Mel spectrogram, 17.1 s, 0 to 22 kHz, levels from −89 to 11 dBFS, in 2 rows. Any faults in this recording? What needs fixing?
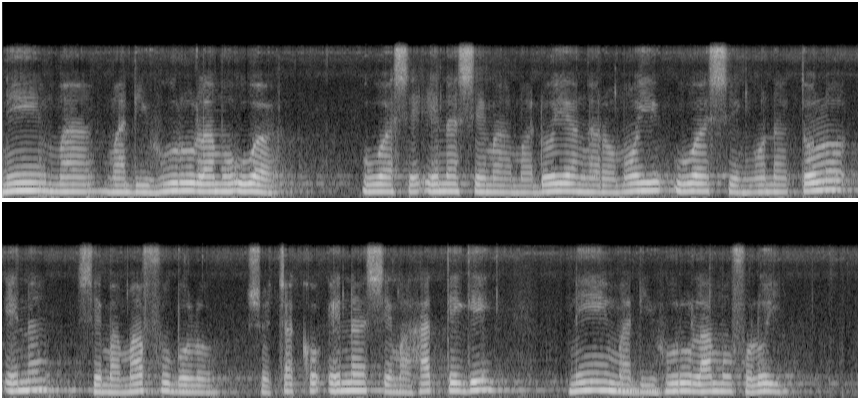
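Throughout, the speech sounds muffled, hoarse and slightly robotic, with nothing above 8.4 kHz. This is Opus voice compression: its SILK coder narrows the band and codes coarsely at what sounds like around 12 kbps. To prevent it, encode at a noticeably higher bitrate.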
